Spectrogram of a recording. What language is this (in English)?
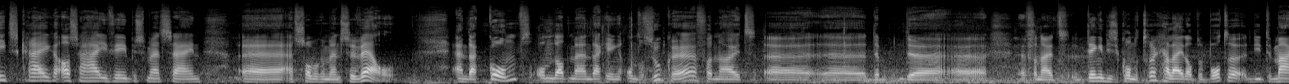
Dutch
